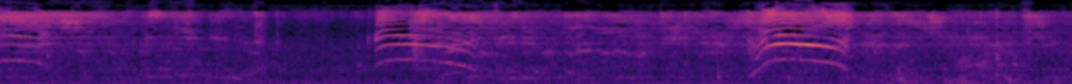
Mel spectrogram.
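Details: Brown-type Burmilla kittens from a Japanese cattery, indoors: two high, clear kitten meows about three seconds apart, each rising then falling, with soft background music throughout.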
